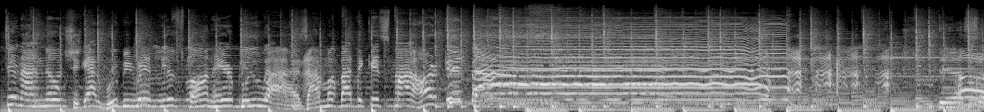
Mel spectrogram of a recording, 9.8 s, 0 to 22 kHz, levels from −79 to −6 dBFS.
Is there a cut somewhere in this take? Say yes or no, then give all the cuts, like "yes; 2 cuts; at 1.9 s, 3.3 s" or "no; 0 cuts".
no; 0 cuts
